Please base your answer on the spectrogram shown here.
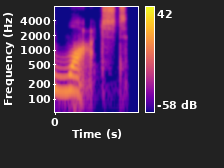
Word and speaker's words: watched: The answer is watched. Huge congratulations if you remembered to use that crisp t sound at the very end instead of adding an extra awkward syllable.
